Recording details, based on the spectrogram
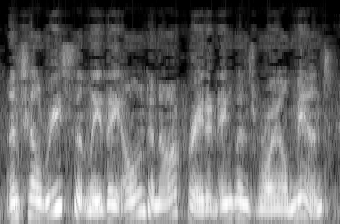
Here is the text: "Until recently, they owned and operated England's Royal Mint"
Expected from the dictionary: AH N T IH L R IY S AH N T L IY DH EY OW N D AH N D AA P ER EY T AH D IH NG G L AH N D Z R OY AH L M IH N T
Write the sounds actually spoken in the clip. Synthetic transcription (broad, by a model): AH N T IH L R IY S AH N T L IY DH EY OW N D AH N AA P ER EY T AH D IH NG G L AH N D Z R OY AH L M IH N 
